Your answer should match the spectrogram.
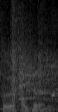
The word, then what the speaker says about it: Hohhot: Which, if we give it its Chinese name, is pronounced Hohhot.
